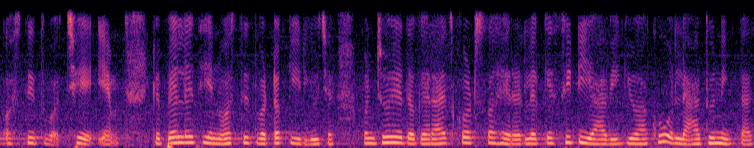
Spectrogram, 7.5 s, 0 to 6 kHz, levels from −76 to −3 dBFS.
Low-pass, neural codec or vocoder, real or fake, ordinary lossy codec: 5.4 kHz; none; real; AAC, 48 kbps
